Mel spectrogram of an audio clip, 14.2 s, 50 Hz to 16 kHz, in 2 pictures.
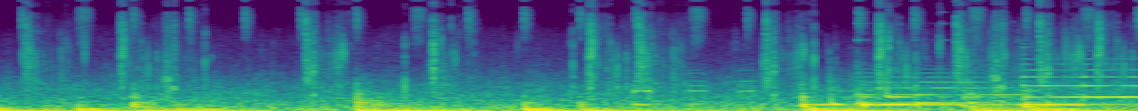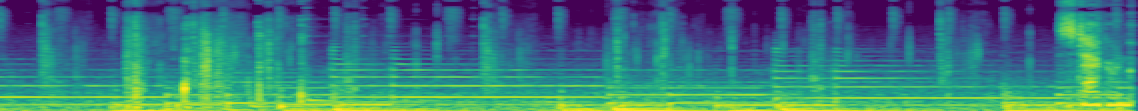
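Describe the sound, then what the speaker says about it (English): Uneven, staggering footsteps of a limping figure in the video game Reverse: 1999, a steady run of close, irregular thuds heard over a low droning backdrop with tonal game music rising in partway through. "Staggering footsteps, almost limping."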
